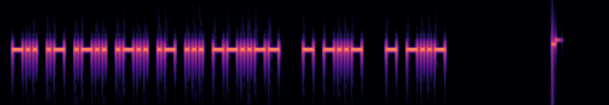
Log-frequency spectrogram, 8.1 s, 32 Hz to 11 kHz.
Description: Morse code, heard as a keyed tone, about 26 wpm, 700 Hz. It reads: DALLAS, TX TX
